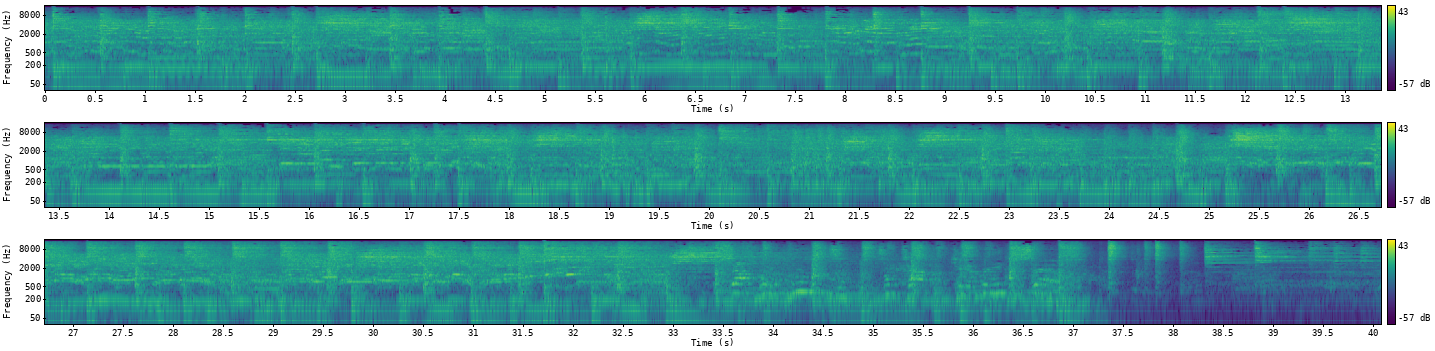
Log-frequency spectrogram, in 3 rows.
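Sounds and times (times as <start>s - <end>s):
electric bass: 0.0s - 37.3s
electric guitar: 0.0s - 37.3s
drum kit beat: 0.0s - 40.0s.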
